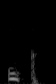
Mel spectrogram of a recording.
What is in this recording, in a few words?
"uk", Roon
